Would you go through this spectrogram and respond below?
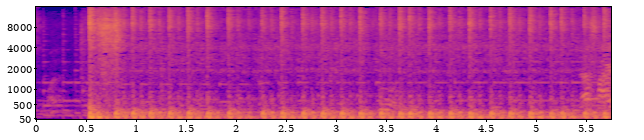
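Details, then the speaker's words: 50cc two-stroke pitbike after carburetor cleaning, idle screw turned in half a turn so it stays running, mixture screw still fully in. Lumpy, uneven idle with irregular firing pulses; idle mixture not yet set, rough idle. "Also merkt sicherlich, dass es sich noch nicht perfekt anhört. Und dafür haben wir jetzt diese die Gummischraube."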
